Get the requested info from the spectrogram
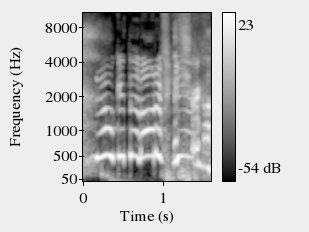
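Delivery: high-pitched, screamed, forceful delivery. Retelling how a mom reacted to a dead bird: imitating mom screaming. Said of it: "my mom screamed".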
